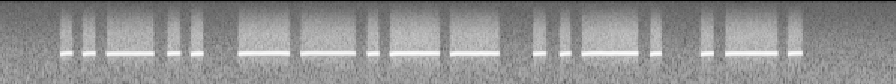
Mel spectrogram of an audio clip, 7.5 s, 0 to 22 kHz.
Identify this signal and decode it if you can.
Morse code (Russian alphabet), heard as a whistle, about 12 wpm. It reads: ЭЪФР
